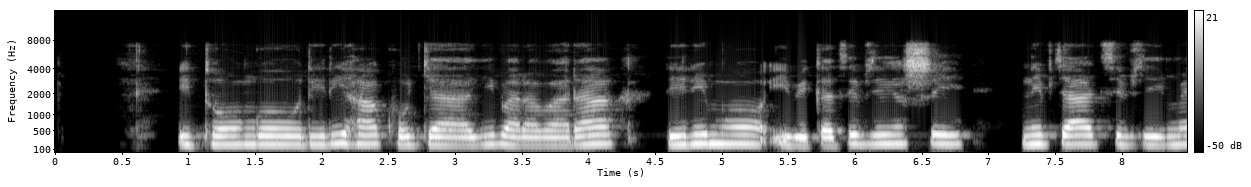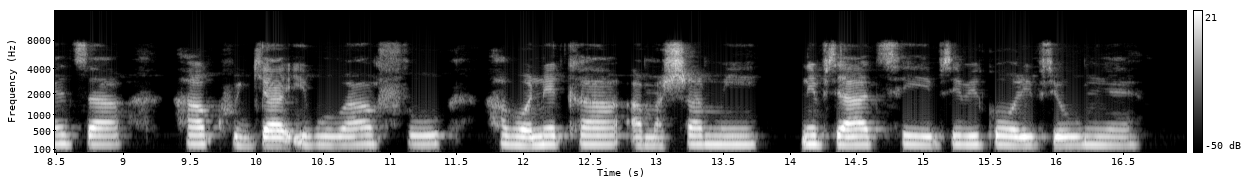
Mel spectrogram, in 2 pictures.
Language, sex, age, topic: Rundi, female, 25-35, agriculture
